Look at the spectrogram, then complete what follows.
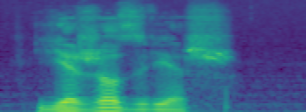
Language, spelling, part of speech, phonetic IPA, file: Polish, jeżozwierz, noun, [jɛˈʒɔzvʲjɛʃ], Pl-jeżozwierz.ogg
